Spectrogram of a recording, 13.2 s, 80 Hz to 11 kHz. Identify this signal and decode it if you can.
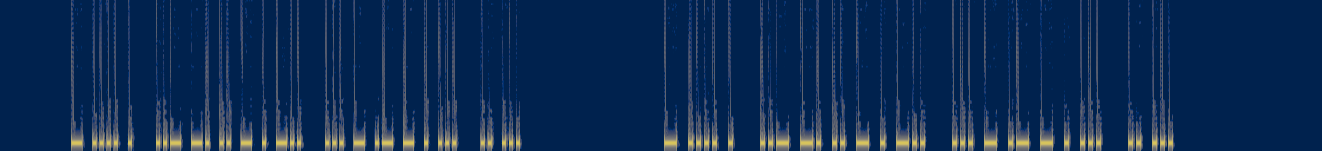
Morse code, heard as a keyed tone, about 33 wpm, 700 Hz. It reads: THE UNITED STATES IS THE UNITED STATES IS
